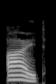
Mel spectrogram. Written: i'd

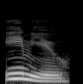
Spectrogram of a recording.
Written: emu

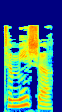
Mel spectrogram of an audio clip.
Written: tamisha

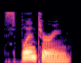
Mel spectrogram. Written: splintering

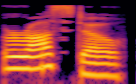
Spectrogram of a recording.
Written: erasto

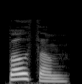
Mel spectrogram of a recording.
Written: botham

